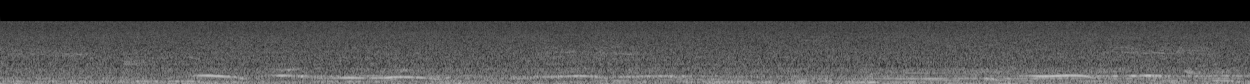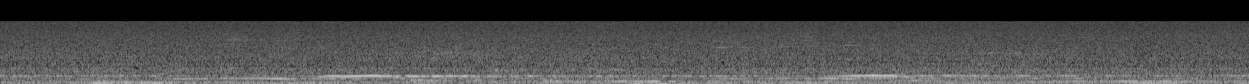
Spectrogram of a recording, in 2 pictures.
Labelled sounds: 14.7	15.1	humpback whale, 3.0 to 3.1 kHz

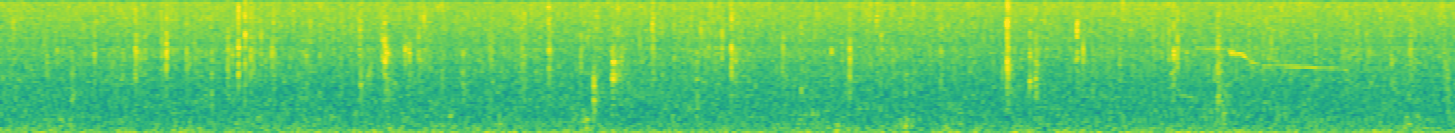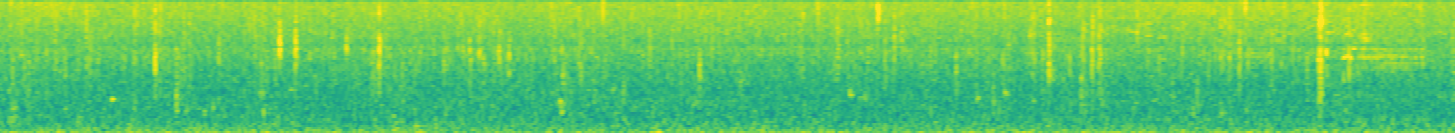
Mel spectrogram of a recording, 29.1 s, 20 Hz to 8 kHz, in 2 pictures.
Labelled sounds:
11.9	13.5	killer whale, Bigg's (transient), Gulf of Alaska transient, 1.6 to 2.9 kHz

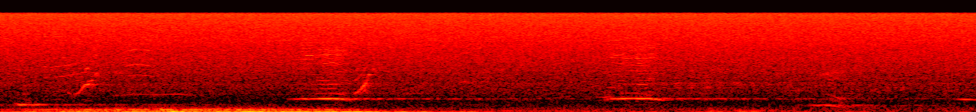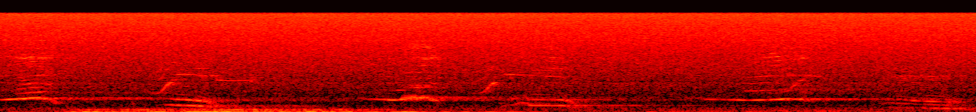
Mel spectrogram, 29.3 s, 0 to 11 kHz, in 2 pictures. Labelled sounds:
0.8	1.1	humpback whale, 1.5 to 1.7 kHz
1.9	2.2	humpback whale, 1.5 to 1.7 kHz
12.3	12.5	humpback whale, 1.0 to 1.2 kHz
14.8	15.2	humpback whale, 1.9 to 2.1 kHz
17.3	18.5	humpback whale, 0.80 to 1.2 kHz
21.0	21.2	humpback whale, 1.9 to 2.3 kHz
22.2	23.1	humpback whale, 0.93 to 1.2 kHz
26.0	26.4	humpback whale, 0.96 to 2.2 kHz

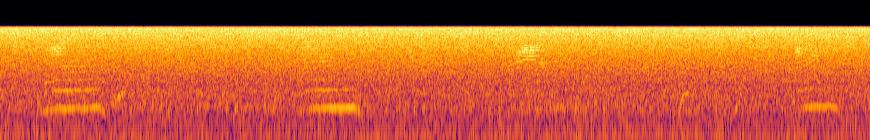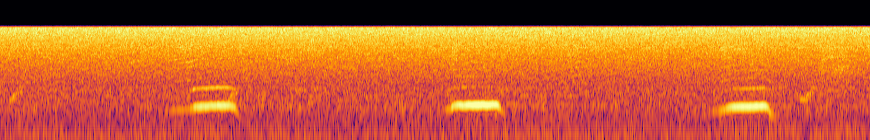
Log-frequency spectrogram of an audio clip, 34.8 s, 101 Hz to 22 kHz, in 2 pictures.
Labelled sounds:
0.9	1.3	humpback whale, 0.86 to 3.5 kHz
6.2	6.6	humpback whale, 2.0 to 2.2 kHz
10.3	10.8	humpback whale, 2.0 to 3.6 kHz
21.1	22.0	humpback whale, 0.80 to 1.9 kHz

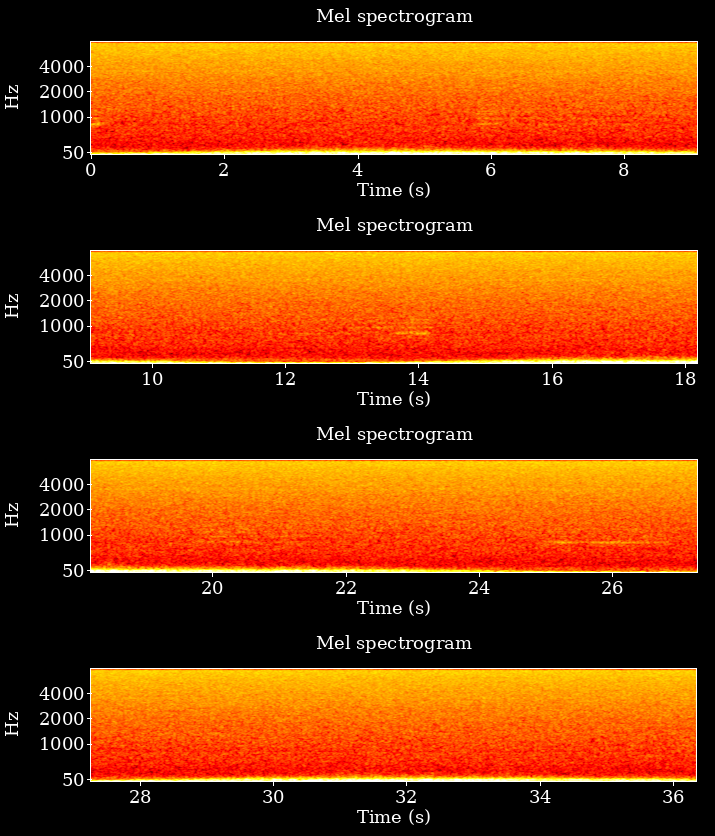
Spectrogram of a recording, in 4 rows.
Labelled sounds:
25.1	25.4	noise likely from the mooring, 0.80 to 0.86 kHz

